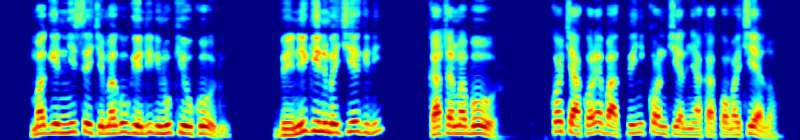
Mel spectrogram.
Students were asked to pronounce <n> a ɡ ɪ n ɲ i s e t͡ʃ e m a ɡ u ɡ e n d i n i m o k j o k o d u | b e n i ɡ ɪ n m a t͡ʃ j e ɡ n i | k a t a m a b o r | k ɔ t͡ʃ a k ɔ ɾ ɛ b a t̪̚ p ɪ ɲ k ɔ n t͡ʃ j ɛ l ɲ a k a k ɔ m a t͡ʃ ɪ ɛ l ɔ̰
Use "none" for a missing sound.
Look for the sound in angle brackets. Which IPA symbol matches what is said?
m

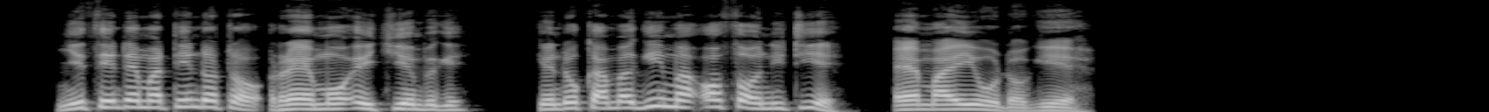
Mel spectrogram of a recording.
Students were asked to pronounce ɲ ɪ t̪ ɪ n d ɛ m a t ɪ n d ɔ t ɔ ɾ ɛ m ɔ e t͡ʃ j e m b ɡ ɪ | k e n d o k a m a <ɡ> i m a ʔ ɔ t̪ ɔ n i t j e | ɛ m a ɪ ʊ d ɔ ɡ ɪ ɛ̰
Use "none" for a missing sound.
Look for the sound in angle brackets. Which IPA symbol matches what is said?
ɡ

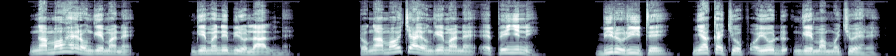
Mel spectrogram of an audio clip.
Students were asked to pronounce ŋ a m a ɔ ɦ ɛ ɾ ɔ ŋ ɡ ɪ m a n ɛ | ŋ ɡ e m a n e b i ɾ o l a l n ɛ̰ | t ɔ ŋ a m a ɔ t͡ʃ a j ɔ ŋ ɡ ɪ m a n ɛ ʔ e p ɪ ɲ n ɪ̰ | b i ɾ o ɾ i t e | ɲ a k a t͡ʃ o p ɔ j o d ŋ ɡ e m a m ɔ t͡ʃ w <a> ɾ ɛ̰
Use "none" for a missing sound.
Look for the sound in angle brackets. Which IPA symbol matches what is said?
ɛ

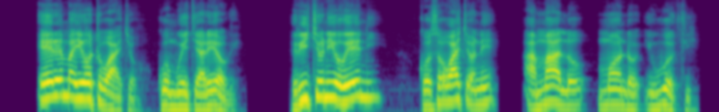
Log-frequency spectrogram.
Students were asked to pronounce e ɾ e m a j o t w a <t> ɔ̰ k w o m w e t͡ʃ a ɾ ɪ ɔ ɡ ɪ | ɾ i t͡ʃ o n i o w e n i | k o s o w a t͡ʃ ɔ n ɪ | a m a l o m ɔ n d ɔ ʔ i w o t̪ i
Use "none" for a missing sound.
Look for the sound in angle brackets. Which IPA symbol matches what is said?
t͡ʃ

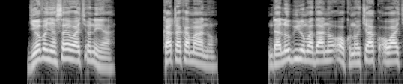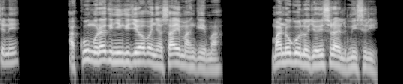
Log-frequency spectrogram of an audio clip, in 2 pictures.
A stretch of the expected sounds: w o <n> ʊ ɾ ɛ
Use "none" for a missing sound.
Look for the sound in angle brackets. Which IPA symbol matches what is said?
ŋ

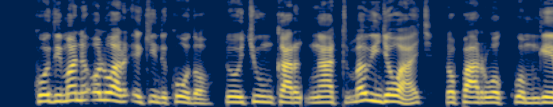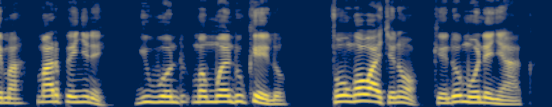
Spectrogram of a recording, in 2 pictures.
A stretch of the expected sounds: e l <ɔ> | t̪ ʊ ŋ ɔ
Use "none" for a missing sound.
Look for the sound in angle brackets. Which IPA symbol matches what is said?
o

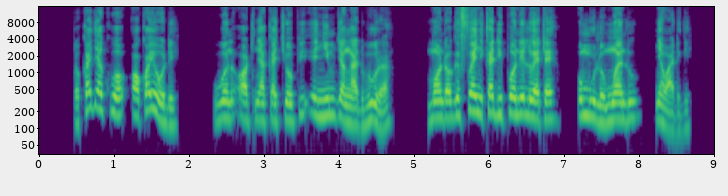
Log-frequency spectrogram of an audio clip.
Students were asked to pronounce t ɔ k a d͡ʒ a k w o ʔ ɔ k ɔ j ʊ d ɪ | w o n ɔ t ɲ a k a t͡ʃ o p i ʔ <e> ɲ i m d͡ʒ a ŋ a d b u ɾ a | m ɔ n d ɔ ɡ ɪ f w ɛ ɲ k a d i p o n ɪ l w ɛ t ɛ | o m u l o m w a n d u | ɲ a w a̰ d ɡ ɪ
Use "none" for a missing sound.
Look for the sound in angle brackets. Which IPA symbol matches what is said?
e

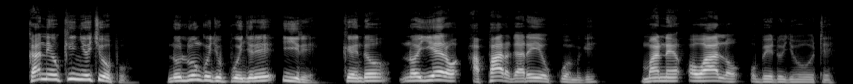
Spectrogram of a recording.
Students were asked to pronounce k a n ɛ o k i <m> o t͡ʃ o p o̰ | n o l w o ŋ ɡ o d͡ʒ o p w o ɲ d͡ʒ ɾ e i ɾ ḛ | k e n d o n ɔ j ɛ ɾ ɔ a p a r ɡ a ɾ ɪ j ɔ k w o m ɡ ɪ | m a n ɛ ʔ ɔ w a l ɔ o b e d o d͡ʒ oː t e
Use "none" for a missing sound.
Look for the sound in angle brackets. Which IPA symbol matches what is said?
ɲ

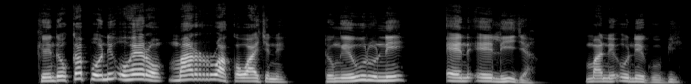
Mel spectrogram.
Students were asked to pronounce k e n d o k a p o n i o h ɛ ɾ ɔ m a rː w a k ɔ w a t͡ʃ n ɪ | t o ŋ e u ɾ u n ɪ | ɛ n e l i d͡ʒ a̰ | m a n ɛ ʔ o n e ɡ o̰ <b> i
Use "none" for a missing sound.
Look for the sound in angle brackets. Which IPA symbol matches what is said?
b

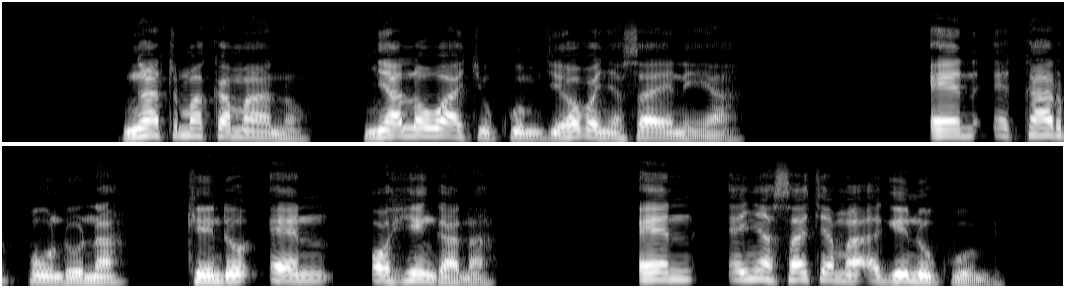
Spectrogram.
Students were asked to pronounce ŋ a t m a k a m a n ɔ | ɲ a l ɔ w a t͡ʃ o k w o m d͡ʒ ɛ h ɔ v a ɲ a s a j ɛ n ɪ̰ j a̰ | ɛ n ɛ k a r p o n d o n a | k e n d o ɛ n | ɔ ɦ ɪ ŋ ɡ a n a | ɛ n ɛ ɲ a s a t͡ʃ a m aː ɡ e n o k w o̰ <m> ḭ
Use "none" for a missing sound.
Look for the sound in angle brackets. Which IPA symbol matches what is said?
m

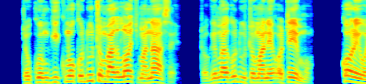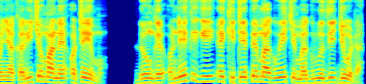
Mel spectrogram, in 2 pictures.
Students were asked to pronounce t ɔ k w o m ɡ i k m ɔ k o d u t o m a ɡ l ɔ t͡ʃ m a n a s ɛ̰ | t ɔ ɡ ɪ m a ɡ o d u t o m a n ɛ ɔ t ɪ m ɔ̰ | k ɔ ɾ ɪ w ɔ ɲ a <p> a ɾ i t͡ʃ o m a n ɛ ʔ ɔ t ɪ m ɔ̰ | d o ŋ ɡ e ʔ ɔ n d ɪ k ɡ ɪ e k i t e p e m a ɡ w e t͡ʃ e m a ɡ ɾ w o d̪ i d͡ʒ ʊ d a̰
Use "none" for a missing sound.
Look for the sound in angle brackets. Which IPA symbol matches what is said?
k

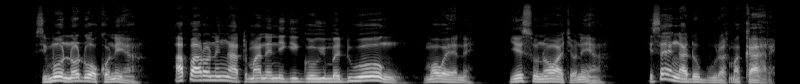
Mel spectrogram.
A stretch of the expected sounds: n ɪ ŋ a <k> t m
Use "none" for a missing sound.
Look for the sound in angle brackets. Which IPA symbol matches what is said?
none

